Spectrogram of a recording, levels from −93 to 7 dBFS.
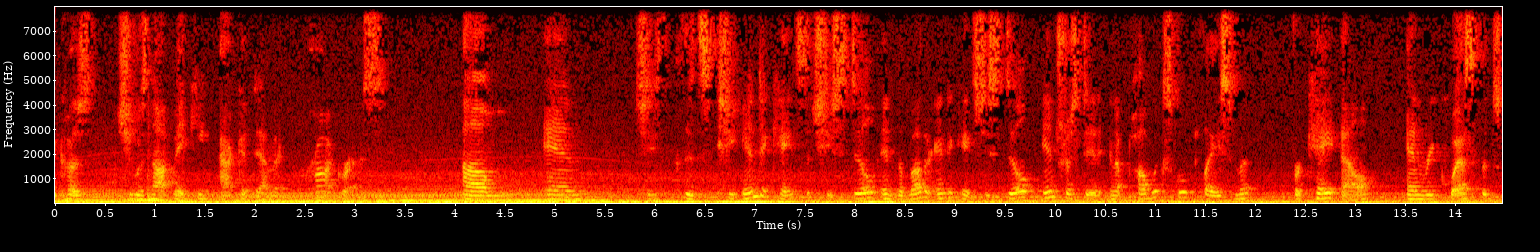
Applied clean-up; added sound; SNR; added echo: none; Motor vehicle (road); -4 dB; none.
